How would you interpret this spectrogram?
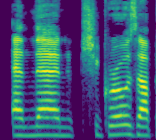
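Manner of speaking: normal talking voice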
